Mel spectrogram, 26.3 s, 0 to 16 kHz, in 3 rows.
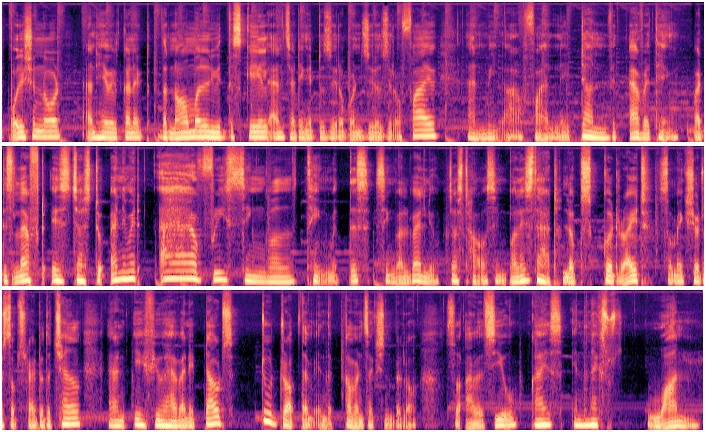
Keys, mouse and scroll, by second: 0.4 drag, 1.0-3.4 drag, 3.8 click, 4.9 ctrl+s, 6.0 ctrl+s, 7.5 ctrl+s, 8.6-10.9 shift+drag, 10.9 shift+middle click, 13.7 click, 14.3 middle click, 14.5 click, 14.7 click, 14.8 middle click, 15.9 ctrl+s, 17.2 ctrl+s, 18.3 middle click, 19.5 ctrl+s, 20.3 ctrl+s, 21.0 ctrl+s, 25.1 click, 25.6 click, 25.9 ctrl+s.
